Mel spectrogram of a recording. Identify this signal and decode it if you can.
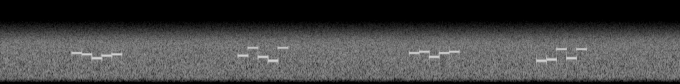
Five-tone selective call (CCIR), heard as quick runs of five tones, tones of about 100 ms, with radio hiss. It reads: 76356 55411 78478 12030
